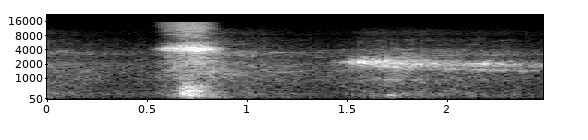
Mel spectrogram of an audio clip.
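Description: A woman sniffing sharply through her nose, short 'bunny nose' sniffs about a second apart, with one clear sniff under a second in. A fainter, longer breathy sound follows about a second and a half in.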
